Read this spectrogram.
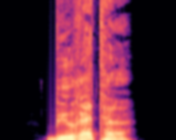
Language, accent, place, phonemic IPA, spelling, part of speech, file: German, Germany, Berlin, /byˈʁɛtə/, Bürette, noun, De-Bürette.ogg
- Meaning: burette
